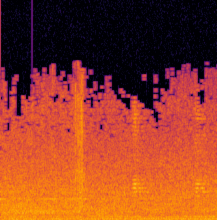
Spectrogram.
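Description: Car engine idling close by, a steady low hum, with wind rumbling on the microphone.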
